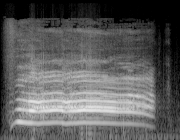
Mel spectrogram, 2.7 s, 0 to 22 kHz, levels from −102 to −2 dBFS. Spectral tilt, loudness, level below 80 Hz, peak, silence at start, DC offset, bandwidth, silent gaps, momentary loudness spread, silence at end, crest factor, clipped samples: -1.5 dB/octave; -16 LUFS; -62 dBFS; -8 dBFS; 0.15 s; under 0.1%; 13.5 kHz; none; 11 LU; 0.4 s; 10 dB; under 0.1%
